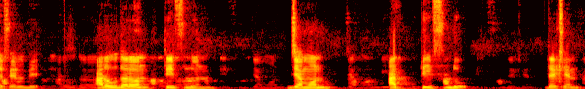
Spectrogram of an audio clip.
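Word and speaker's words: الطفل: আরো উদাহরণ তিফলুন যেমন আত্তিফলু দেখেন এখানে আত্তিফলু লামটা বাদ পড়ছে আলিফটা সরাসরি তকে ধরেছে বলুন আরজুলু আলিফটা র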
